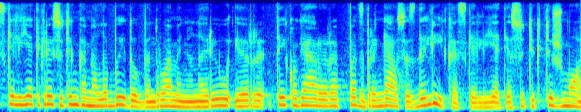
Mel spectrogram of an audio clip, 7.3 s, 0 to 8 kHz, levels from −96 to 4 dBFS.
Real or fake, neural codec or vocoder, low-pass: real; none; 7.2 kHz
